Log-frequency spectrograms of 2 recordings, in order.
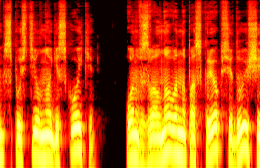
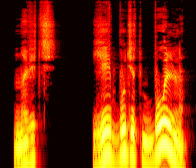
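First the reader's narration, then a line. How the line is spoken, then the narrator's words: Uncertain. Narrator (Russian): сказал он неуверенно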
